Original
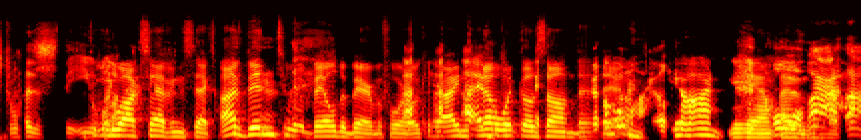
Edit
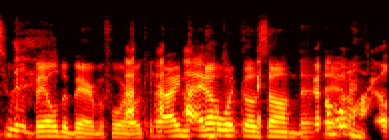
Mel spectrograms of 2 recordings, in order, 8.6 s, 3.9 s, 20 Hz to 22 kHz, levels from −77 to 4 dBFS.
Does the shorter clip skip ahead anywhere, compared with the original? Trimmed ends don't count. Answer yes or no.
no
